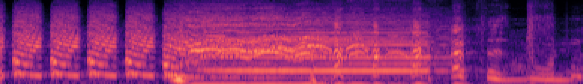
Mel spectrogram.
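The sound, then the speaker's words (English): A strange, warbling air horn sound effect blares, opening with a few rapid choppy honks before stretching into a long, wobbling, pitch-bending blast that sputters out. “That's the weirdest air horn.”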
